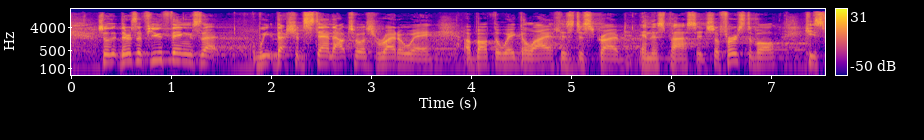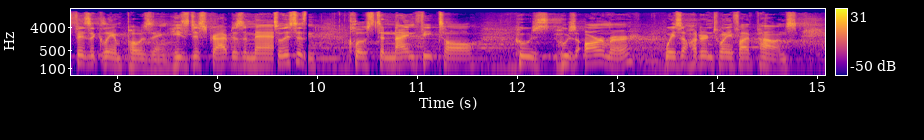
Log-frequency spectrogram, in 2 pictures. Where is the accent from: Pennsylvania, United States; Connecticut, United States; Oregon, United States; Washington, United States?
Oregon, United States; Grants Pass; now in Canada; So it's kind of like I'm not originally from here. I grew up in Grants Pass, Oregon, and it's a little small town.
